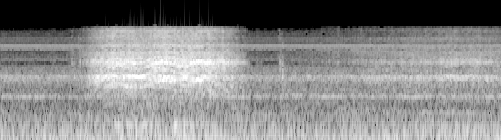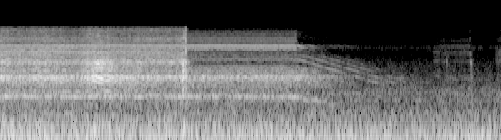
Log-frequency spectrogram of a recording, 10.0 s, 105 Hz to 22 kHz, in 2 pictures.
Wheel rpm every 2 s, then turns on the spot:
20, 30, 20, 20, 0.
4-8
